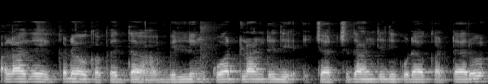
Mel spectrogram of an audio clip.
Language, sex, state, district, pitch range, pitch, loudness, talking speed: Telugu, male, Andhra Pradesh, Sri Satya Sai, 115-120 Hz, 115 Hz, -15 LUFS, 135 wpm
